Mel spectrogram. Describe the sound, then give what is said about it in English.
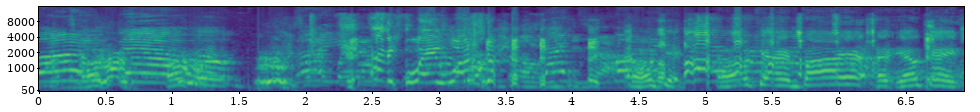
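A dog barks and yelps in a room, its calls tangled with a child's loud shouting and other voices talking over it almost continuously. “And now we got the dog.”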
